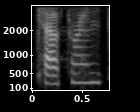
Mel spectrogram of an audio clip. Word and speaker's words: Kathryn: Catherine Kaplan. – Can you spell that first name for me? – K-A-T-H-R-Y-N.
